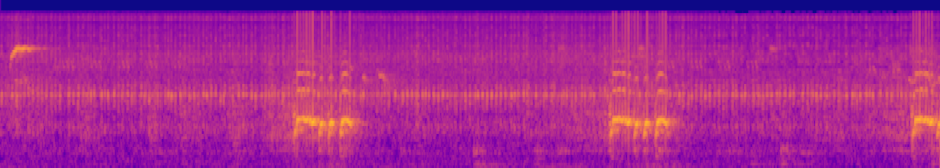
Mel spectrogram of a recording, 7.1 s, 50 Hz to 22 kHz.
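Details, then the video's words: Local zebra dove, a prolific singer used as a lure by bird trappers, with a fast, tight voice. It gives short warbling cooing phrases about every 2.3 seconds over a steady high background whine. "perkutut lokal gacor buat pancingan para pemikat burung"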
